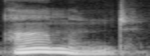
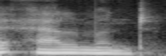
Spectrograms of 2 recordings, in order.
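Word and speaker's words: almond: सही तलफुज है आमंड। आमंड इसमें ए आ की आवाज दे रहा है। और एल साइलेंट है। यह लफज़ है आमंड। और इसे वो बार-बार बोल रहे थे एलमंड।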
